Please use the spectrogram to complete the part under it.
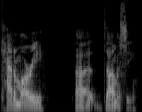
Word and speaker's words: Katamari Damacy: Think about Katamari Damacy.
